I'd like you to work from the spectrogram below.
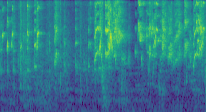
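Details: Morning lovebird chirping, a busy stream of sharp, shrill squeaks and rasping twitters that rise to a louder burst midway and then continue steadily.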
